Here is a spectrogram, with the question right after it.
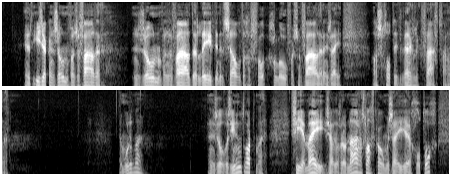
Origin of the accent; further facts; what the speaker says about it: Rotterdam, South Holland, Netherlands; ik ben Rotterdammer, oorspronkelijk.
